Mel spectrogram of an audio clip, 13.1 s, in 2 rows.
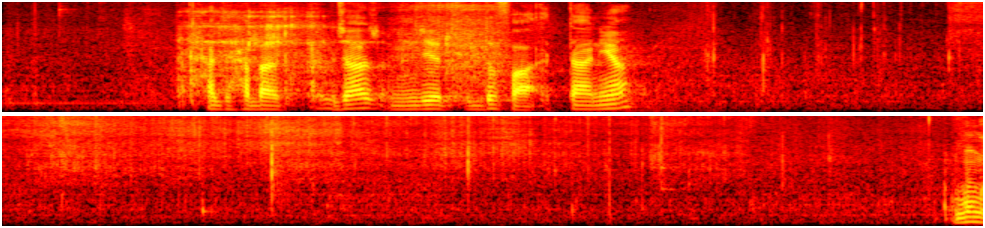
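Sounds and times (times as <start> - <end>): chicken sizzling in frying pan: 6.4 - 11.6.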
